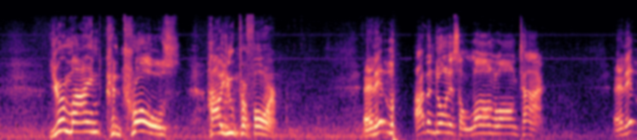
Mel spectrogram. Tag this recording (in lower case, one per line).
monologue
man speaking
speech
